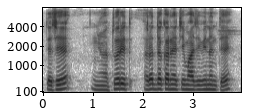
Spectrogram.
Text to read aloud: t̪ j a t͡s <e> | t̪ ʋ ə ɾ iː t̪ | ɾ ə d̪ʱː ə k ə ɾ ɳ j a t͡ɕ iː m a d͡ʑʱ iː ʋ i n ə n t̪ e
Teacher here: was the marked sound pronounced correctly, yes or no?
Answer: yes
